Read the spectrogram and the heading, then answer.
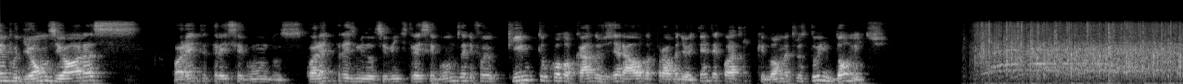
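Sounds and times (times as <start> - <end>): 
speech: 0.0 - 8.9
audience applause: 9.6 - 11.8.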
